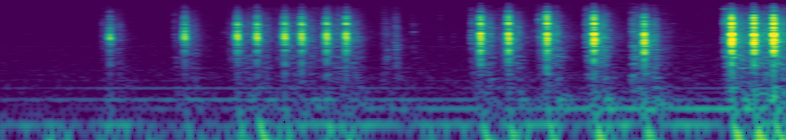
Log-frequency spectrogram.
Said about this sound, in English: Nearby, a figure's working at a typewriter.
